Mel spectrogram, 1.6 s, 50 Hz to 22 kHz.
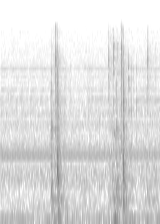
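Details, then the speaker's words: Magnavox MDR865H/F7 DVD/HDD recorder at power-on: two soft clunks about two-thirds of a second apart, the DVD drive looking for a disc, normal; no hard-drive head seeking heard, owner suspects bad drive. "The clunk clunk is the DVD drive looking for a disc."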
